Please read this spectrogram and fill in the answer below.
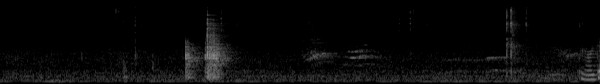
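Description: Thin rubber loom bands pulled by hand until they tear. There is a sharp snap about two seconds in, the loudest sound, and a smaller snap about five seconds in.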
